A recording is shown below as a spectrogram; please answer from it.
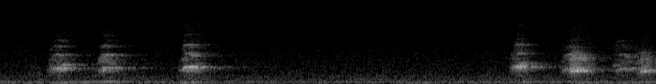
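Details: Dogs barking persistently, a nuisance to neighbours, in short harmonic barks in two clusters separated by a quiet gap of about three seconds; steady low hum beneath.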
